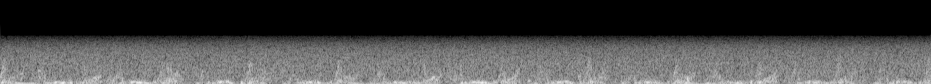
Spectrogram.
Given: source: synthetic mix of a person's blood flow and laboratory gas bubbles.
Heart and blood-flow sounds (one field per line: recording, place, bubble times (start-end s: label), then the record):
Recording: Doppler ultrasound of blood flow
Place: precordium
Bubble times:
1.65-1.79 s: bubbles
5.25-5.36 s: bubbles
5.77-5.82 s: bubbles
6.83-6.98 s: bubbles
From the record:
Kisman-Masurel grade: 123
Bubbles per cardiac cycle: 1 to 2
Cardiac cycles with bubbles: 10 to 50%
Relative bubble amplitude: loud (0.450 to 0.775)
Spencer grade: 2 (many but less than half of the cardiac periods contain bubble signals, singularly or in groups)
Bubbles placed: anywhere in the cardiac cycle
